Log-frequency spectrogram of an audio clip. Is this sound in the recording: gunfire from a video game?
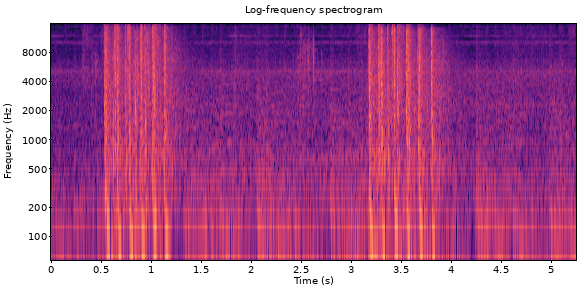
yes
